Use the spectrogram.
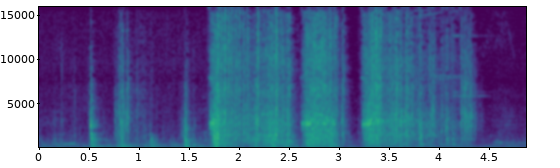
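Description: A ratchet on a swivel socket clicks rapidly in several bursts while working on the front brakes of a 2008 Kia Sedona. The clicking is close and loud, with short pauses between strokes.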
